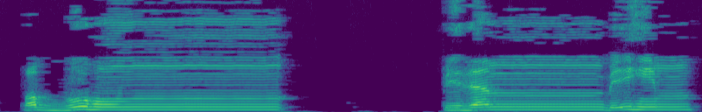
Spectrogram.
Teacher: اب جیسا کہ یہاں پر ربهم غنہ ہو رہا ہے کیونکہ آگے با آ رہا ہے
